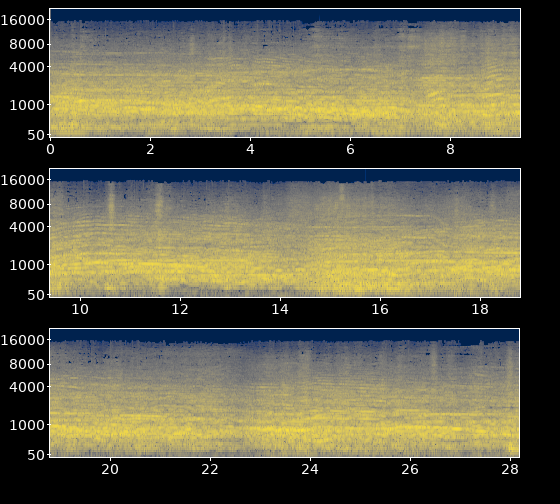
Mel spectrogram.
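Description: Background music playing continuously, with a crowd cheering and shouting underneath.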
